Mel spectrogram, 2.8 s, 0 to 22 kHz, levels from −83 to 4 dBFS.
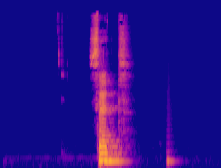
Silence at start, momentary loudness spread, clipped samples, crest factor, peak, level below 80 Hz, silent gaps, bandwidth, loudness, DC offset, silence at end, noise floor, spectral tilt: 1.1 s; 26 LU; under 0.1%; 24 dB; -2 dBFS; -56 dBFS; none; 16.5 kHz; -20 LUFS; under 0.1%; 0.6 s; -78 dBFS; -4 dB/octave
